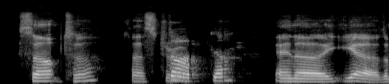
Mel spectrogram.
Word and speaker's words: Sumter: Don't pronounce those R's. Yeah, there's no R's at all. No R's. It's like Sumter, South Carolina. They always say Sumter. Sumter.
